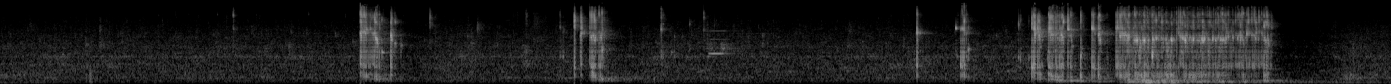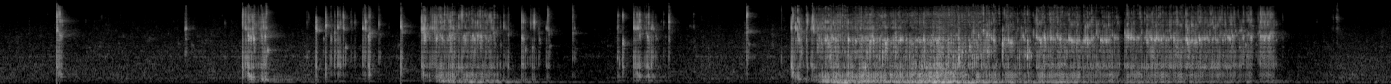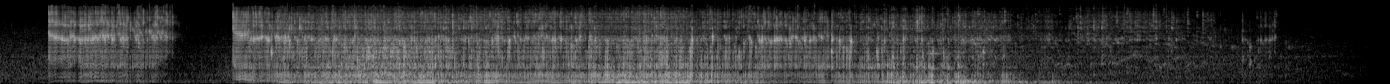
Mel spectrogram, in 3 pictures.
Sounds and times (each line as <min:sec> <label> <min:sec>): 0:10.2 whoopee pipe 0:12.8
0:16.3 whoopee pipe 0:19.5
0:21.8 whoopee pipe 0:26.8
0:28.3 whoopee pipe 0:29.6
0:30.2 whoopee pipe 0:39.6
0:30.2 bip 0:40.6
